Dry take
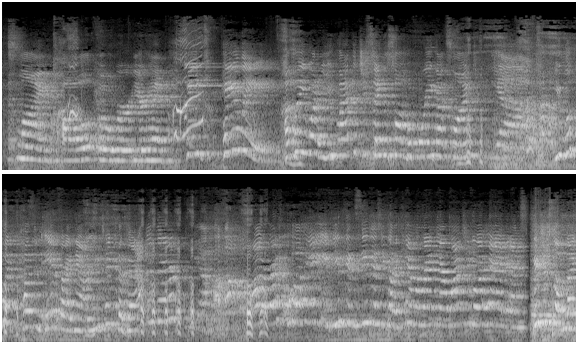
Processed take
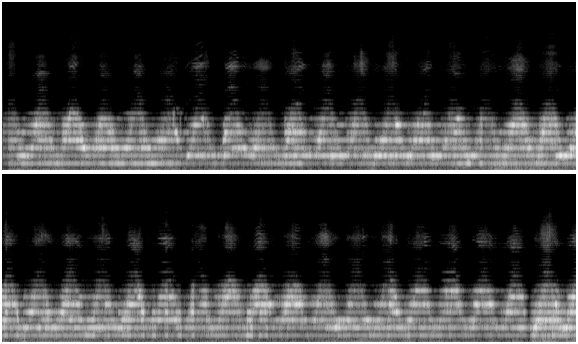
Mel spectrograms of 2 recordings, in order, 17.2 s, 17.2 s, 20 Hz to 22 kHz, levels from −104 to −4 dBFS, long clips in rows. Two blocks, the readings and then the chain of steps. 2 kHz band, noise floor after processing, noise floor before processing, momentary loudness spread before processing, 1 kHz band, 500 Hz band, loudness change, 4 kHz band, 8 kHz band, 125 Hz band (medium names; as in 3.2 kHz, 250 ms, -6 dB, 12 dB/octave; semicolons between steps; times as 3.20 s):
under -25 dB, -39 dBFS, -35 dBFS, 4 LU, -1.5 dB, -0.5 dB, -3.0 dB, under -35 dB, under -35 dB, +0.5 dB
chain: LFO low-pass sine 2.1 Hz 340–1900 Hz; elliptic band-stop 1.1–4.6 kHz, stop band 40 dB; treble shelf 4 kHz -9.5 dB; vibrato 0.35 Hz 14 cents; robot voice 183 Hz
